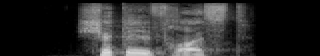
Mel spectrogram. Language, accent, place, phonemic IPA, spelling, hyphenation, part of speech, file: German, Germany, Berlin, /ˈʃʏtl̩ˌfʁɔst/, Schüttelfrost, Schüt‧tel‧frost, noun, De-Schüttelfrost.ogg
- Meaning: chills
